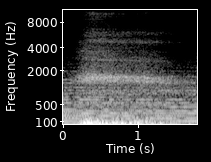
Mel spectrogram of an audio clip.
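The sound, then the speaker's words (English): One deep breath drawn in and released during a guided meditation, an airy, low rush of air that swells early and then trails off softly. “So now that you've tuned into your natural rhythm, let's take 3 deep cleansing breaths. Deep breath in and release.”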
